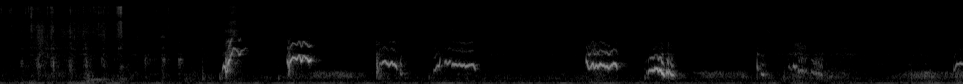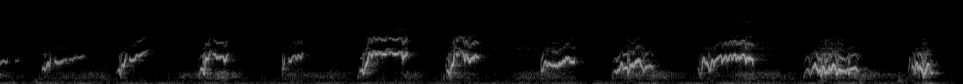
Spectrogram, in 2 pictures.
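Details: Guinea pigs wheeking: loud, high whistled squeaks that sweep upward and then drop, repeated roughly once a second in a steady series and growing stronger toward the end, on an otherwise quiet background.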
